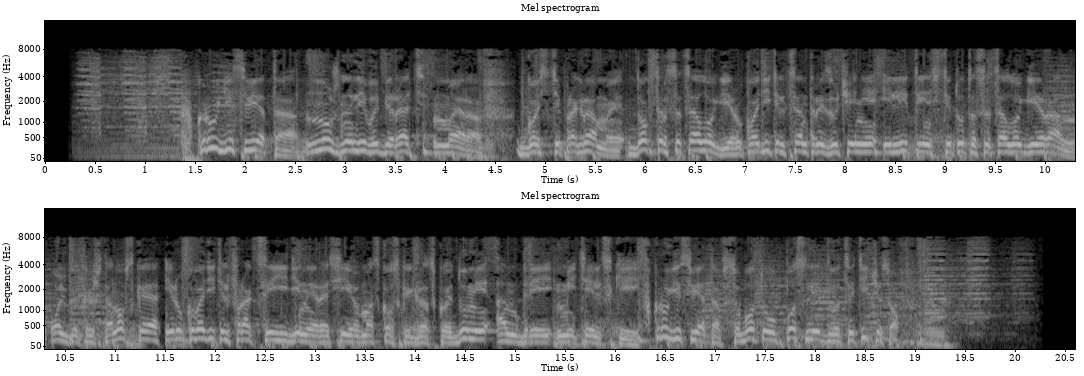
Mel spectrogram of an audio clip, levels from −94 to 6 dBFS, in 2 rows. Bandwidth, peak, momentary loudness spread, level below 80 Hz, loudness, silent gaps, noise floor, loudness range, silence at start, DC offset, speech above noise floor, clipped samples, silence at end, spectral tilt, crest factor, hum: 8.6 kHz; -18 dBFS; 5 LU; -48 dBFS; -30 LUFS; none; -52 dBFS; 1 LU; 0.3 s; under 0.1%; 22 dB; under 0.1%; 0.45 s; -5 dB/octave; 12 dB; none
